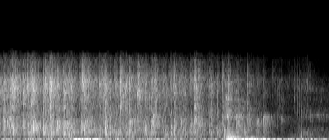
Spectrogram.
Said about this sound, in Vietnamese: Xin quý vị vỗ cho tràng pháo tay.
